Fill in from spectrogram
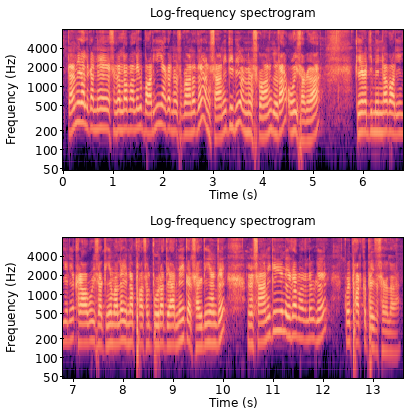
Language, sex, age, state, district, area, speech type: Dogri, male, 60+, Jammu and Kashmir, Reasi, rural, spontaneous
